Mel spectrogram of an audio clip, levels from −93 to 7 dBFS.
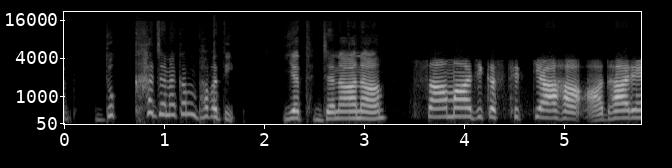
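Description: At 1.5 s the microphone volume steps up. The level jumps by about 7 dB in a single step, with no gradual ramp. The speech and the background rise together, which marks this as a change at the input rather than the talker getting louder. The call software judged the microphone too quiet and raised the device's input volume at once.

At 3.45 s the tone changes and stays changed to the end. The band narrows from here on. The speech turns dull and boxy. There is no gap at the change, and the overall level stays about the same. A new, faint noise floor appears, far below the speech. The likely cause is the input switching to a poorer device, such as another microphone or a headset's call profile.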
